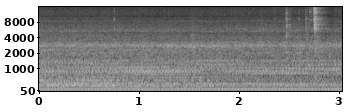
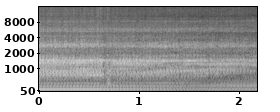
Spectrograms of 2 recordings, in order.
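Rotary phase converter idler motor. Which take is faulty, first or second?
second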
